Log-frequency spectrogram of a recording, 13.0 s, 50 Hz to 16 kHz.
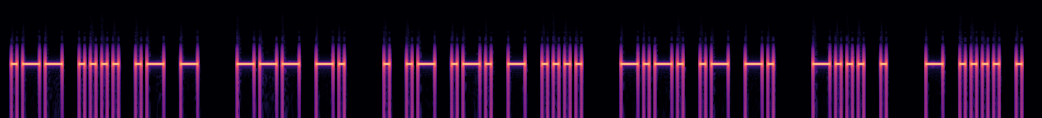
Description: Morse code, heard as a keyed tone, about 17 wpm, 700 Hz. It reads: WHAT ON EARTH CAN BE THE
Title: Sentences from Top 700 Words 17wpm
